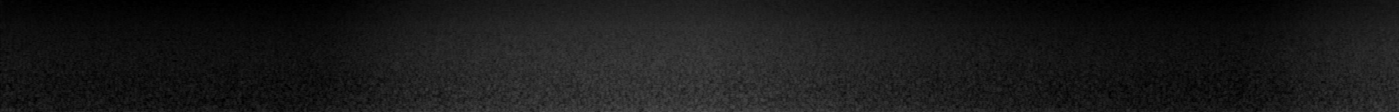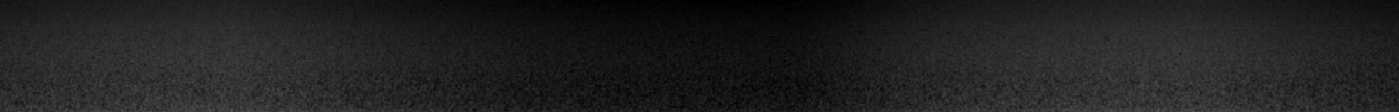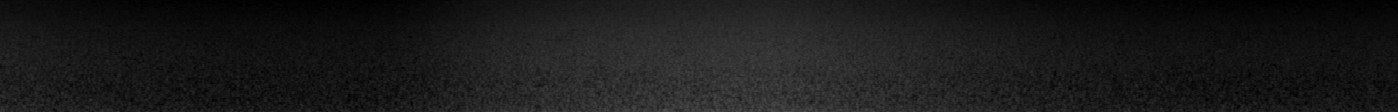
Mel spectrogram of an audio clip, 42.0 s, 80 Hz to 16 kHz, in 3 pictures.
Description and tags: Ocean Waves 3
A sample that sounds like waves crashing on a beach. I created this using FabFilter Twin 2 after a session exploring the different XLFO's and filters of this amazing Synth.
